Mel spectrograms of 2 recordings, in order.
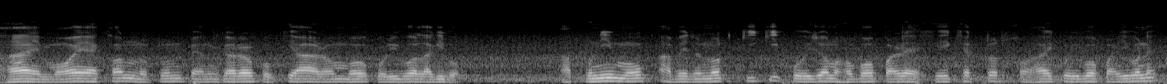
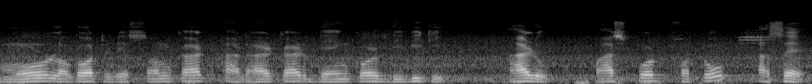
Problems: none marked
